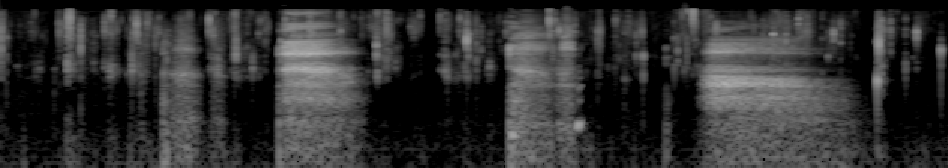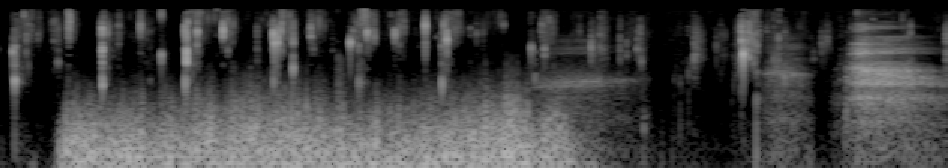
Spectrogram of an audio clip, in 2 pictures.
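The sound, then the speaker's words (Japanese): Soft, breathy exhales and sighs close to the ear, with a few short wet mouth noises between them and one long, heavy, rushing breath in the middle. No one speaks. “ほら、またビクンって反応して、私の吐息で感じちゃったね。”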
